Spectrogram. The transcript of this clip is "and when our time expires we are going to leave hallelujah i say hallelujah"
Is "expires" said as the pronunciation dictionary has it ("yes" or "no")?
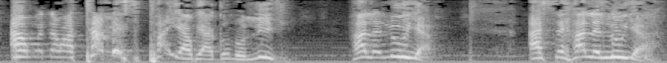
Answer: no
